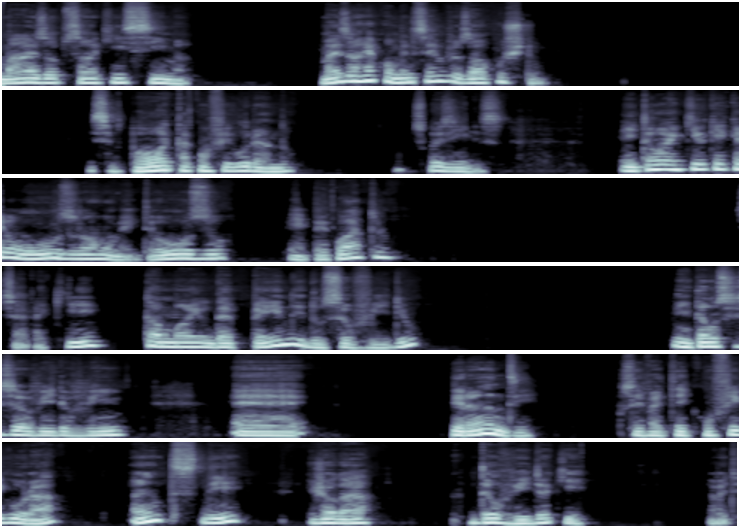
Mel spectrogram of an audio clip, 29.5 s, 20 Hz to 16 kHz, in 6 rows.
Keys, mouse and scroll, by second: 3.3 click, 12.5 click, 13.1 click, 23.1 click.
